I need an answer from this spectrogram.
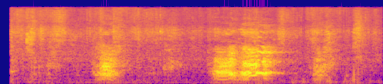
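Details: Two dogs, Bee and Furrball, romping in freezing cold weather; two short gruff barks or growly yelps stand out, the second longer and louder, between softer breathy sounds.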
